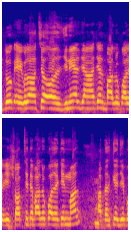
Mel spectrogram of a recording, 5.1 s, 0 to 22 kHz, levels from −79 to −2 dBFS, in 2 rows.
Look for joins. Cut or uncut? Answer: uncut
